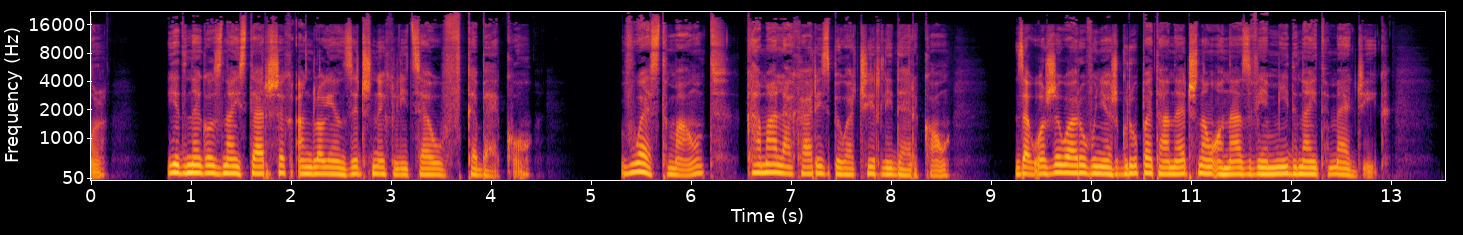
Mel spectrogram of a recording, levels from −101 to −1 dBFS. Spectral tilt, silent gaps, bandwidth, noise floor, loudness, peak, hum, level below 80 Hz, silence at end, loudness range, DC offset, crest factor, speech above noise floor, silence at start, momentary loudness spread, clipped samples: -5.5 dB/octave; 0.65-0.74 s, 4.92-5.30 s; over 20 kHz; -66 dBFS; -18 LUFS; -2 dBFS; none; -50 dBFS; 0.6 s; 5 LU; under 0.1%; 16 dB; 48 dB; 0 s; 13 LU; under 0.1%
